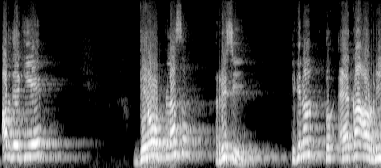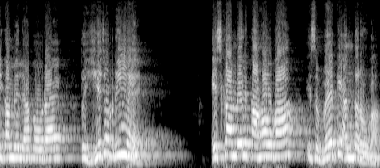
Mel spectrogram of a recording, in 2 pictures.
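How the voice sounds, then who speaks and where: A man's voice: extremely high pitch, takes it slowly, long pauses, a bit bright, big-room sound. A man teaching a recorded lesson, explaining step by step and asking and answering his own questions.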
